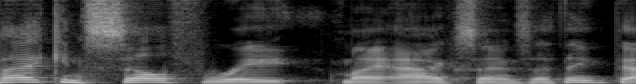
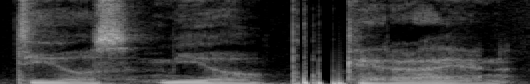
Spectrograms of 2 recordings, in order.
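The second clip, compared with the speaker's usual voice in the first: low, sultry Spanish accent; sexy Latin accent; 7 semitones lower, slower than usual. Shown as a demonstration. Streamer trying the accent on viewers, low sexy Latin accent. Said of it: "my sexy Latin accent".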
